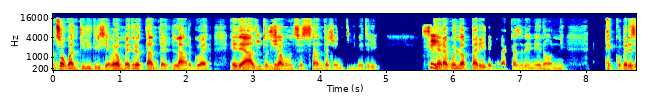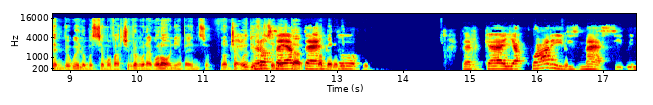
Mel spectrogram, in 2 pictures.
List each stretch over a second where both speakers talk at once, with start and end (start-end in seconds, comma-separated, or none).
11.7-13.2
